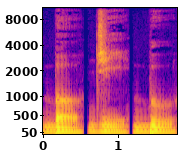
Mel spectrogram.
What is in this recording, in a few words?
"bojibu", concat syllables; Affixing experiment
